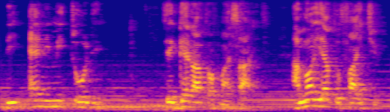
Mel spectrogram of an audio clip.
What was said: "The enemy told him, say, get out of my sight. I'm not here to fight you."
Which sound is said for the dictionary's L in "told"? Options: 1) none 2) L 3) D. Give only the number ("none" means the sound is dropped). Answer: 2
